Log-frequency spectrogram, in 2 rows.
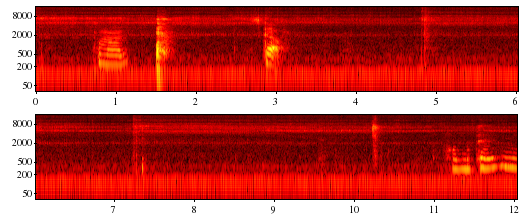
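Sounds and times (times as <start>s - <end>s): fidget spinner whirring: 0.0s - 12.0s.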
